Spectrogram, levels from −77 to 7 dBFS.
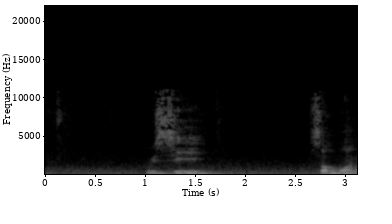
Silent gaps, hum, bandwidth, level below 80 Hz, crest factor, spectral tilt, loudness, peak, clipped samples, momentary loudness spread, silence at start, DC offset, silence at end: none; none; 11.5 kHz; -64 dBFS; 20 dB; -4.5 dB/octave; -41 LUFS; -22 dBFS; under 0.1%; 19 LU; 0 s; under 0.1%; 0 s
